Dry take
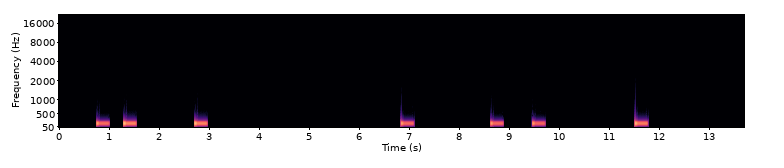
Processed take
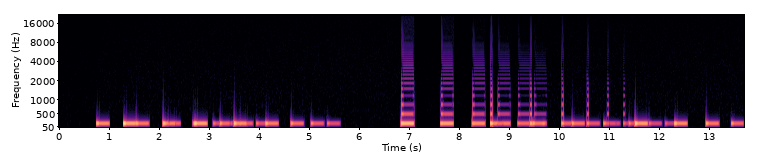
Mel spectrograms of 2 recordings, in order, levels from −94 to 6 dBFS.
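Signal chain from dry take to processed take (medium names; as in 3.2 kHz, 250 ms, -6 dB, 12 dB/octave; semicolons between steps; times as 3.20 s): 6.85–8.67 s: waveshaping leveller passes 3; on a send: bouncing-ball echo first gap 790 ms, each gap 0.8×, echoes 5; on the sum: trim +6.5 dB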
